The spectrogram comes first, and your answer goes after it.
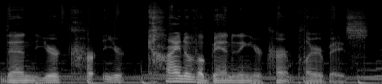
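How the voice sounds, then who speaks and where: With lively intonation, a man talks while music plays behind him. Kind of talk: opinion commentary on a video game. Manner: rambling, casual.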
